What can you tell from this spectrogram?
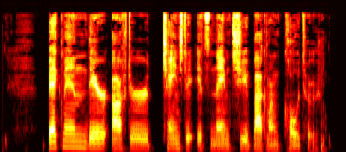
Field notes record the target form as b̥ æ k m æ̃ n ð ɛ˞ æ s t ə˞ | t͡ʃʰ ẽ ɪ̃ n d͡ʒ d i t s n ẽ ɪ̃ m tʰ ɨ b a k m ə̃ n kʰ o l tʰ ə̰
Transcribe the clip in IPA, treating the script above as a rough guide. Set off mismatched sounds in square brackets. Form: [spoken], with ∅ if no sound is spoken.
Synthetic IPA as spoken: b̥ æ k m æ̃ n ð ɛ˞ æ [f] t ə˞ | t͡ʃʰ ẽ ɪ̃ n d͡ʒ d [ɪ] t s n ẽ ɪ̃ m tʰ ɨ b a k m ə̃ n kʰ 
